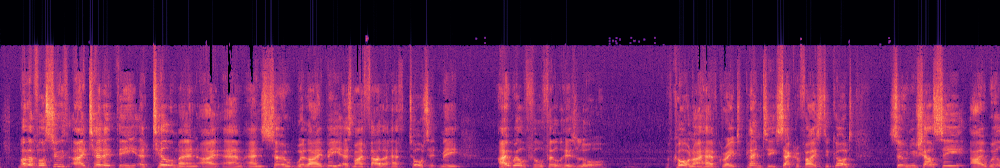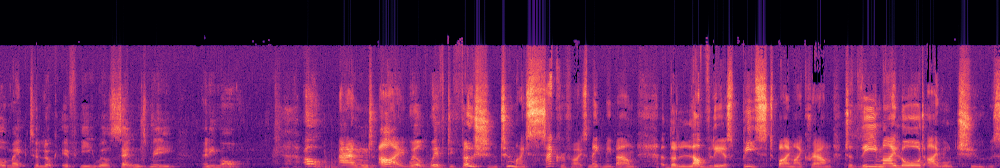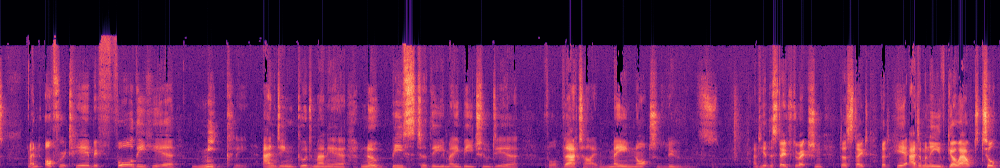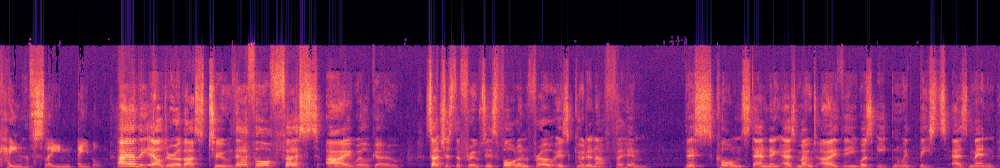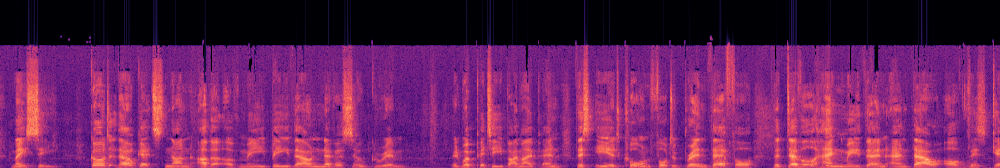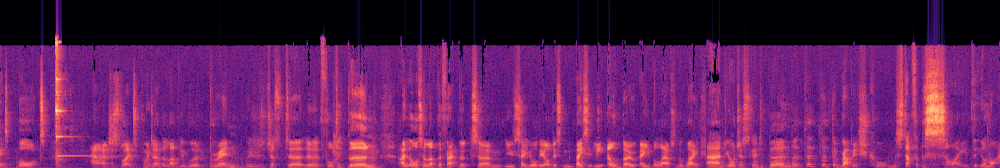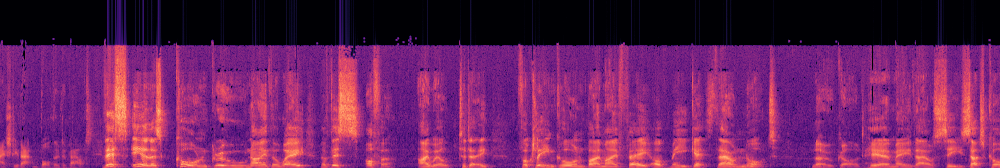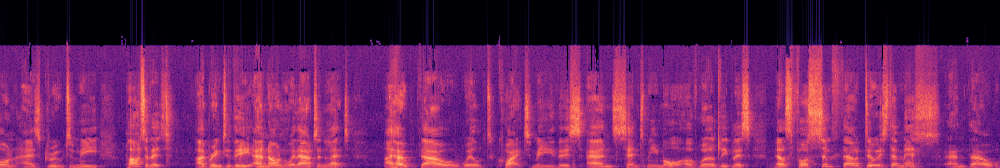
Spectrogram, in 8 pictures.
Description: Facebook Twitter Headliner Embed Embed Code See more options Last part of the second pageant of the Chester cycle - closing the story of Cain and Abel. Exploring the Chester Mystery Plays is a series of live streamed events where the Chester plays are taken apart with readers and commentary. Rough round the edges, these edited versions of these events are now being posted online.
